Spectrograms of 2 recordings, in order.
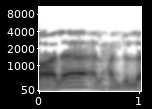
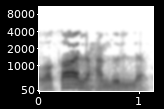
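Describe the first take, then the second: First: The vowel before al-hamdu is held long. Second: The vowel before al-hamdu is cut short. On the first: The speaker calls it wrong. "ما تقول" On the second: The speaker calls it right. "ألف هذه تحذف تكتب ولا تلفظ"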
